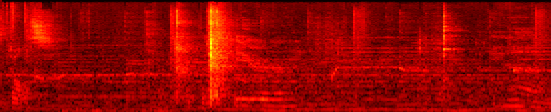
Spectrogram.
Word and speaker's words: dulse: I might have said dulce before. If I did, that's incorrect. It's dulce.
